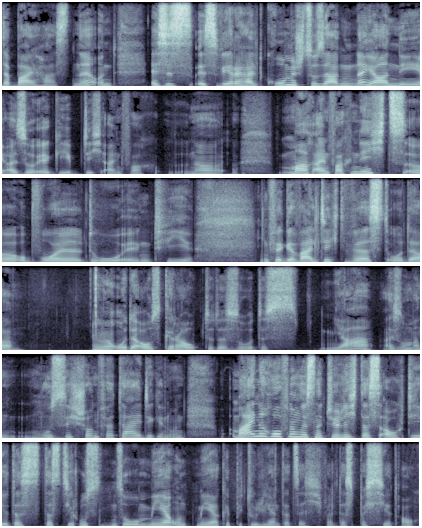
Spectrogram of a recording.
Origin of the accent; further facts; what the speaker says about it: Kyiv, Ukraine; first language Russian; German is a second language; moved away; also born or lived in Moscow; Dann bin ich mit meiner Mutter nach Kiew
